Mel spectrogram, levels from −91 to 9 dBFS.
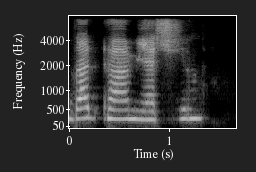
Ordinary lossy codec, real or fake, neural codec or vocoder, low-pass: AAC, 48 kbps; fake; codec, 16 kHz, 1.1 kbps, Voila-Tokenizer; 7.2 kHz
